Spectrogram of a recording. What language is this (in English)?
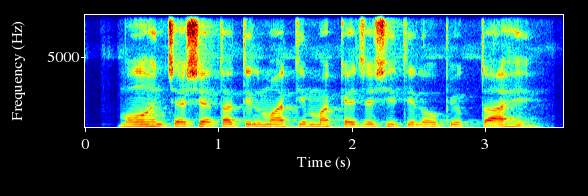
Marathi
